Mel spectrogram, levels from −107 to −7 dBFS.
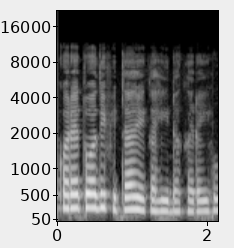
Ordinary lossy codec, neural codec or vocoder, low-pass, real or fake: none; none; none; real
